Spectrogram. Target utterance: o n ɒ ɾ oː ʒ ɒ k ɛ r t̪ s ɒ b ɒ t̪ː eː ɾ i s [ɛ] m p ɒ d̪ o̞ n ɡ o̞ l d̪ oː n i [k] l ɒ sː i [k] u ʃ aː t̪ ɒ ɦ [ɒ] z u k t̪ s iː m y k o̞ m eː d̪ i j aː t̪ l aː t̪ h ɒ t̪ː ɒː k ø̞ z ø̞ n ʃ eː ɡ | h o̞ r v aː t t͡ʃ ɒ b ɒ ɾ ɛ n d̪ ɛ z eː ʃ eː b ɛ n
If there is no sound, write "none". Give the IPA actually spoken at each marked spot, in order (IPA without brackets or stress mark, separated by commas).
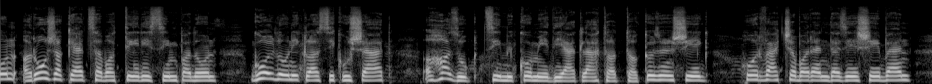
i, k, k, ɒ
